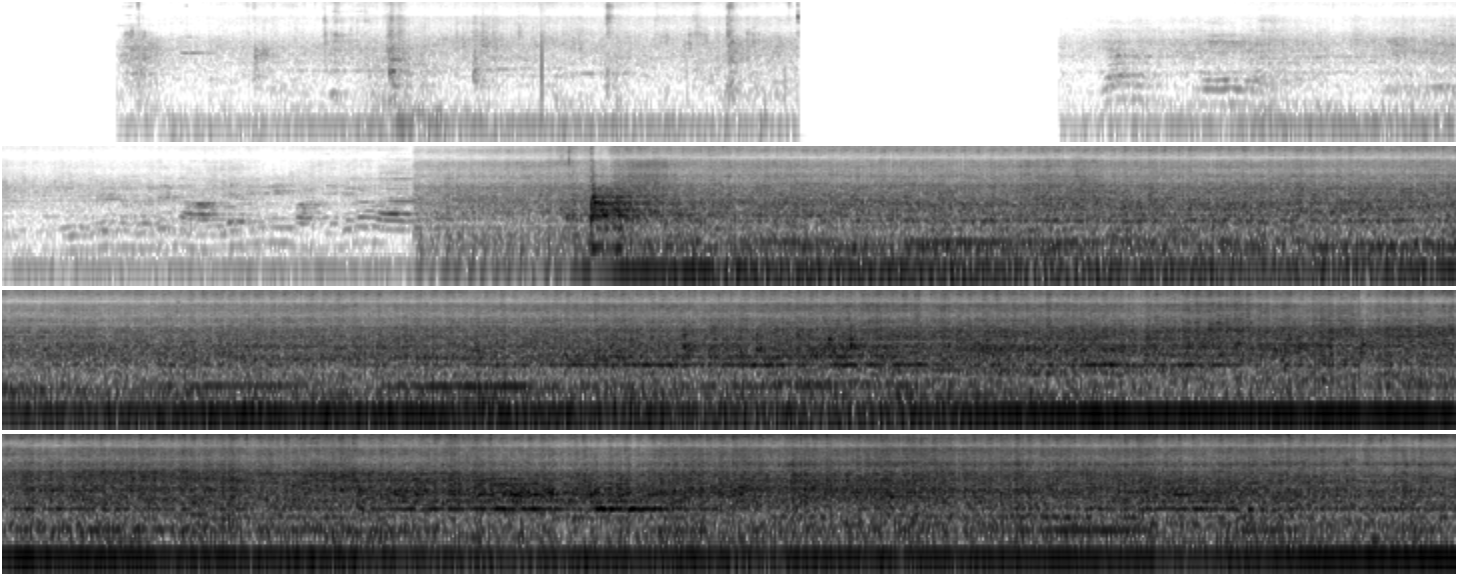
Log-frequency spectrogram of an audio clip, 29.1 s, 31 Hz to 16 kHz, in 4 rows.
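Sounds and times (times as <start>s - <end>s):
diesel engine running: 9.4s - 29.0s.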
